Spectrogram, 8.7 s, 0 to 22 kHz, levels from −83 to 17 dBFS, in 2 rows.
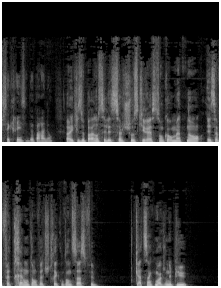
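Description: Nothing stood out on listening to this speech clip.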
